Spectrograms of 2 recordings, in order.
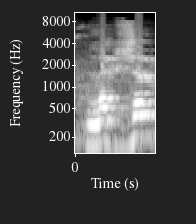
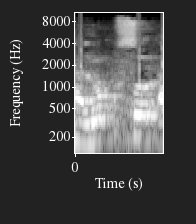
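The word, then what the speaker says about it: الأقصر: کا موجودہ دور میں نام الاقصر ہے، لگژر بھی اس کو انگلش میں کہتے ہیں، الاقصر عربی میں اس کا تلفظ ہے۔ جو آپ اگر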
